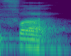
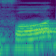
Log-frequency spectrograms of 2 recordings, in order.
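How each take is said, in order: First: The fa sound is light and thin. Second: The fa sound is heavy and thick. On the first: The speaker calls it right. "bunyi fa sempurna tipis" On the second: The speaker calls it wrong. "sering sekali fa di sini terikut tebal"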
